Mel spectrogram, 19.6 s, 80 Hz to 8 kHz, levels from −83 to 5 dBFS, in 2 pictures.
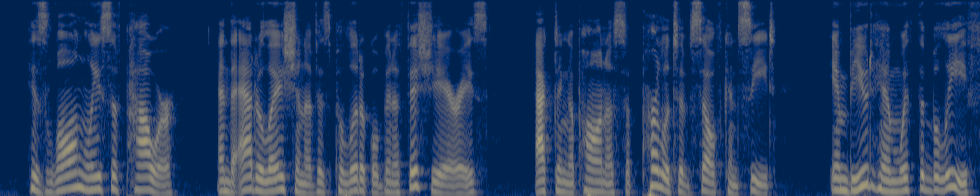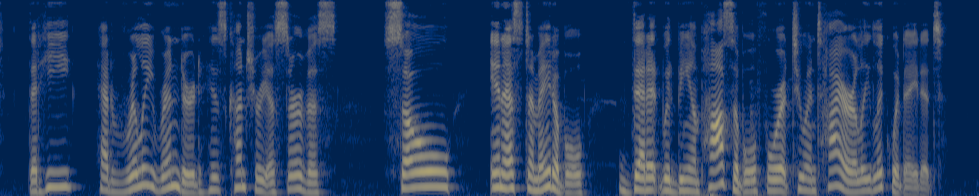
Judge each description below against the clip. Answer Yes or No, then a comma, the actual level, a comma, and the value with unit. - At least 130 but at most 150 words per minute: Yes, average, 140 wpm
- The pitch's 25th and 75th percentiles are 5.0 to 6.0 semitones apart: Yes, average, 5.3 semitones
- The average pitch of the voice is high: No, medium, 170 Hz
